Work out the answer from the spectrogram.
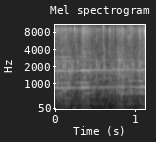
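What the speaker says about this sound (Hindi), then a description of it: "सबके सब तालियां बजाओ पाकिस्तान के लिए।" A brief burst of steady crowd clapping at an Independence Day gathering for Pakistan, even and fairly close, with no speech over it.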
